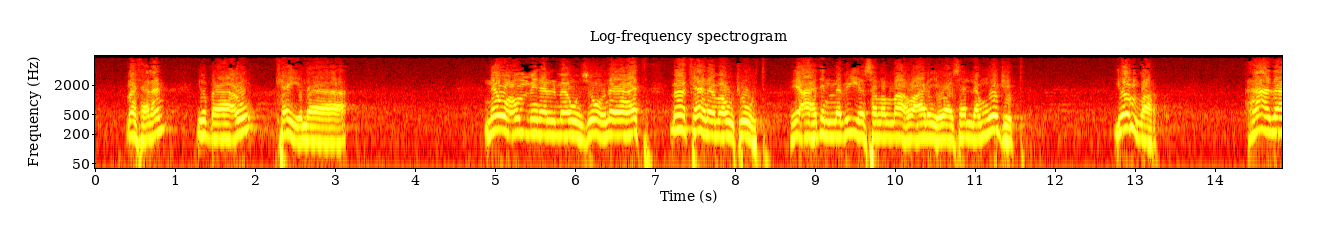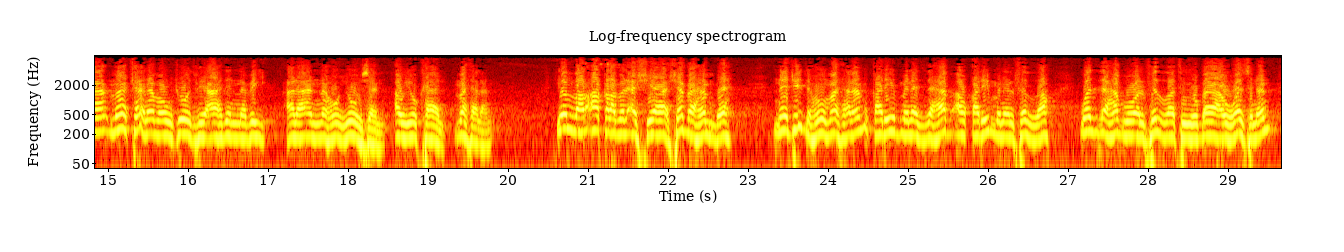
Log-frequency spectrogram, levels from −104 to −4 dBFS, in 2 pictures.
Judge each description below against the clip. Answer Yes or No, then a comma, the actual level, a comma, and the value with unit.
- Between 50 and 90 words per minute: No, average, 100 wpm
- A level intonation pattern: No, average, 3.3 semitones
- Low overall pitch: No, medium, 180 Hz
